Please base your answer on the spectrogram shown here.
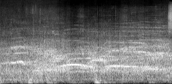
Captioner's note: applause and cheering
